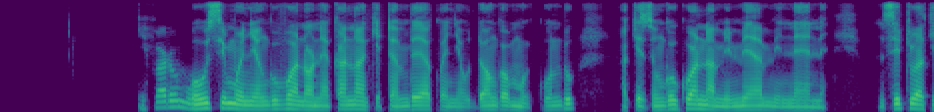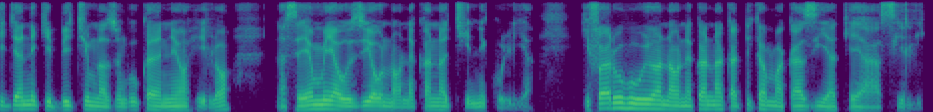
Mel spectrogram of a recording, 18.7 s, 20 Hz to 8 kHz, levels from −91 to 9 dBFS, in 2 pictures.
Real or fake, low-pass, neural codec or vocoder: fake; 7.2 kHz; codec, 16 kHz, 4 kbps, X-Codec, HuBERT features, trained on LibriSpeech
